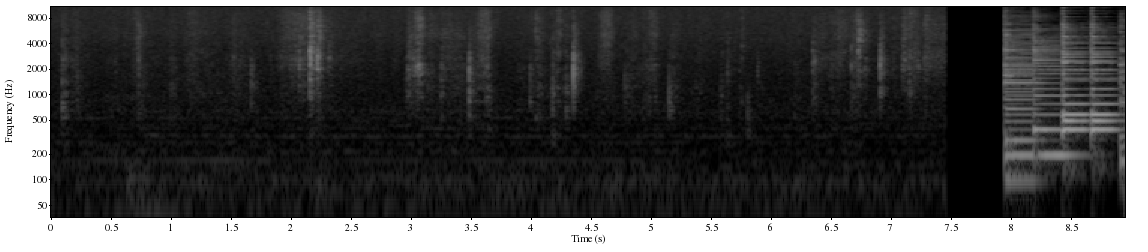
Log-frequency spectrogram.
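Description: Soft paper rustles and light clicks as a folded-paper 3D egg is handled and turned in the hands. About seven and a half seconds in the sound cuts to a moment of silence, then electric piano music starts.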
